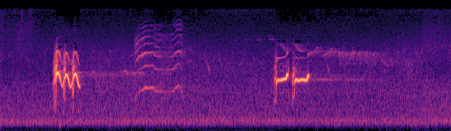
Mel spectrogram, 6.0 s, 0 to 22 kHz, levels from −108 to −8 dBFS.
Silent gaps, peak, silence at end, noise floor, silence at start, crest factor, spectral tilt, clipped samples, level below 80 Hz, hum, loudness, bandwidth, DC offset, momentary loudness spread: none; -12 dBFS; 1.9 s; -60 dBFS; 0.7 s; 20 dB; 0.5 dB/octave; under 0.1%; under -90 dBFS; none; -23 LUFS; 12 kHz; under 0.1%; 24 LU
